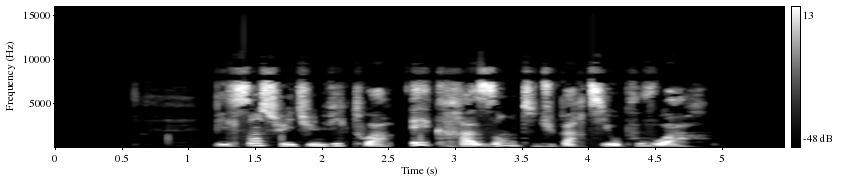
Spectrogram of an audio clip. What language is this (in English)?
French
